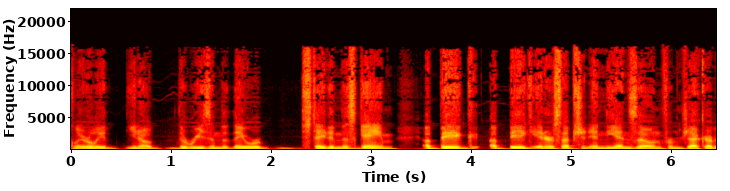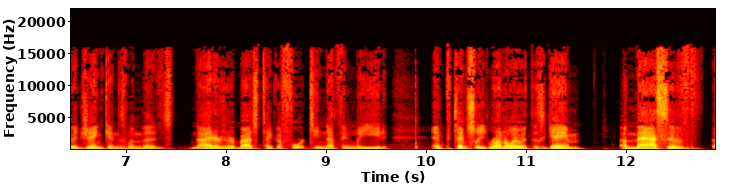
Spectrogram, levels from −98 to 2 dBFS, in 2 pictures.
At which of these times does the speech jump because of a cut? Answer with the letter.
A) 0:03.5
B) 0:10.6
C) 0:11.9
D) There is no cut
B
